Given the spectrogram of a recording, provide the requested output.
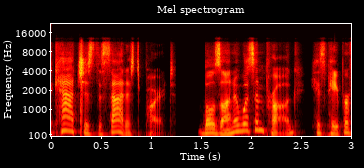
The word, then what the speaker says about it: Bolzano: In 1817, in Prague, a Catholic priest and mathematician named Bernard Bolzano, that's pronounced Bolzano, published a paper with one of the great mathematical titles of all time.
